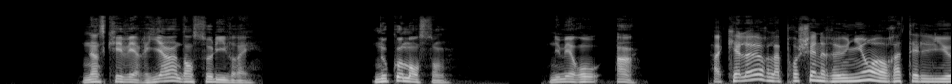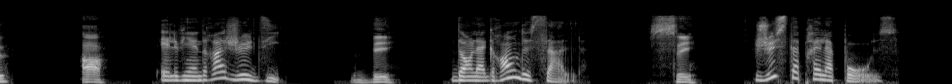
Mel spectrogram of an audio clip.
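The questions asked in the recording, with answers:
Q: À quelle heure la prochaine réunion aura-t-elle lieu ?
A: C: Juste après la pause.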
